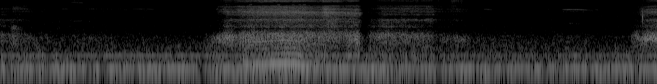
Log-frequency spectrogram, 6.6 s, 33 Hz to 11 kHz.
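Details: Thirteen-year-old fawn pug Maria, an elderly female in Japan, September 2023, gives one drawn-out rattling snore lasting about a second and a half, then a quieter breath, with a low steady hum underneath.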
